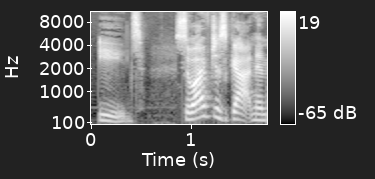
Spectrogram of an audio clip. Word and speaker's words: Eds: is spelled Ed DS it looks like EDS but it's actually pronounced eids so I've just gotten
